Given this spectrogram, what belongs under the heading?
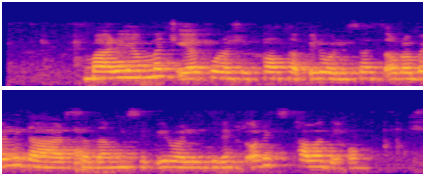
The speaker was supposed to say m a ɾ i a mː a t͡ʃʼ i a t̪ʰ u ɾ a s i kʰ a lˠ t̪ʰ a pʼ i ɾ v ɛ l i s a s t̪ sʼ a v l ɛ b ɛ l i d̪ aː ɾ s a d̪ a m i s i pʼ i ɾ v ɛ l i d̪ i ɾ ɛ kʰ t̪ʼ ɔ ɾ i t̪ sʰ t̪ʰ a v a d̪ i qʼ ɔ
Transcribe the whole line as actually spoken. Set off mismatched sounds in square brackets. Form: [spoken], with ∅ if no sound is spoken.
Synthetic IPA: m a ɾ i a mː a t͡ʃʼ i a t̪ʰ u ɾ a [ʃ] i kʰ a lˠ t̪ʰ a pʼ i ɾ v ɛ l i s a s t̪ sʼ a v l ɛ b ɛ l i d̪ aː ɾ s a d̪ a m i s i pʼ i ɾ v ɛ l i d̪ i ɾ ɛ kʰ t̪ʼ ɔ ɾ i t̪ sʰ t̪ʰ a v a d̪ i qʼ ɔ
